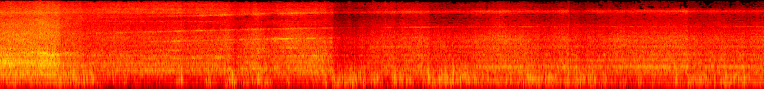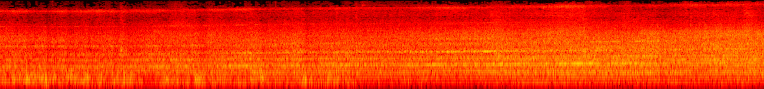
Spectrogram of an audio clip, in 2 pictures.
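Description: A diesel freight locomotive rumbles and hums steadily as it pulls slowly along.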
